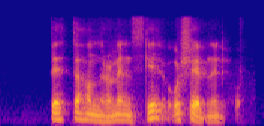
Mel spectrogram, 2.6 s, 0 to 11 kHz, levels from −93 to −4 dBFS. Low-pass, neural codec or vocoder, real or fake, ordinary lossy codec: 7.2 kHz; codec, 16 kHz, 0.8 kbps, ZipCodec; fake; AAC, 64 kbps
